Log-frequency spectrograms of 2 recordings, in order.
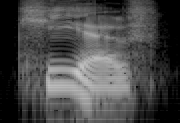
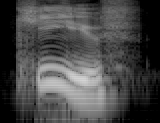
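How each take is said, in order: First: The name is said close to Russian. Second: The name is said close to Ukrainian. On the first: It is the form many people grew up with. "more aligned with the Russian pronunciation" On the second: It follows what local people want to be called. "close to what they say in Ukrainian"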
